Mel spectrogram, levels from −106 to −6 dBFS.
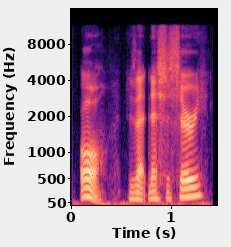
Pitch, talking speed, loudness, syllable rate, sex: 135 Hz, 165 wpm, -18 LUFS, 6.7 syllables/s, male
